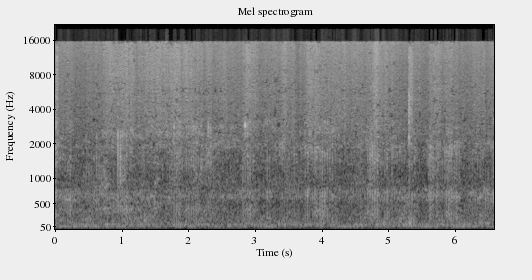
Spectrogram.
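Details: Steady purring from a pet cat, a deep continuous rumble with a fast, even throb and faint light clicks on top, holding an unbroken level throughout.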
